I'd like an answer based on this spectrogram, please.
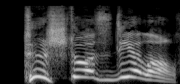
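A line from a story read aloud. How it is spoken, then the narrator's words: Yelling. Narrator (Russian): заорал он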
